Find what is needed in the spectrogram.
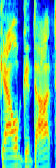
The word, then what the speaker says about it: Gal Gadot: Gal Gadot. That's the right pronunciation, correct? – That's what I saw. That's what I double checked.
